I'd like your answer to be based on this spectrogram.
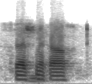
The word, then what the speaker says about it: Svechnikov: Svechnikov.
